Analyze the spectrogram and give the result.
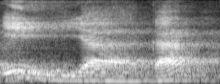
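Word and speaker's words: إياك: Wong enggak mau belajar termasuk baca iyyaka na'budu wa iyaka nastain. Pakai tasdid ditekan bacanya Pak iyaka.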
